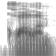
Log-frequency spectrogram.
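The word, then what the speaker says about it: قلم: The Q sound, which is a hard guttural stop deep in the back of the mouth, used in words like qualam, meaning pen. Right.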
